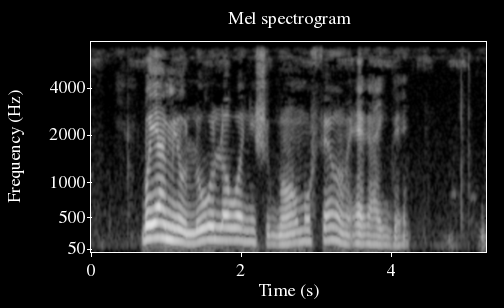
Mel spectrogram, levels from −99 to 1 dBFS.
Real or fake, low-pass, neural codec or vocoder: real; 7.2 kHz; none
